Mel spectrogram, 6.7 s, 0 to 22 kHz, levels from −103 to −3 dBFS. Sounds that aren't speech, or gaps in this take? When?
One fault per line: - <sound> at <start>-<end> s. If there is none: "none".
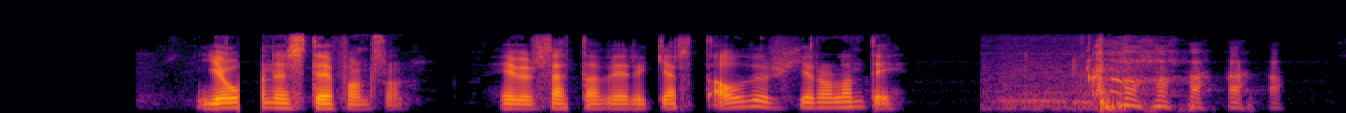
- dropout at 1.2-1.3 s
- laugh at 4.9-6.5 s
